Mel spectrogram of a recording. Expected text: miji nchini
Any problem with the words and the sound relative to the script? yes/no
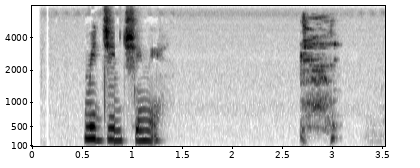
yes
